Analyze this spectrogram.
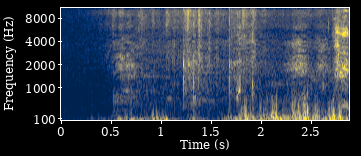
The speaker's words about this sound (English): So you have all the sheep that are standing around watching, and then you have this one sheep that's just kind of doing circles in a tire swing. Maybe it's fun.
